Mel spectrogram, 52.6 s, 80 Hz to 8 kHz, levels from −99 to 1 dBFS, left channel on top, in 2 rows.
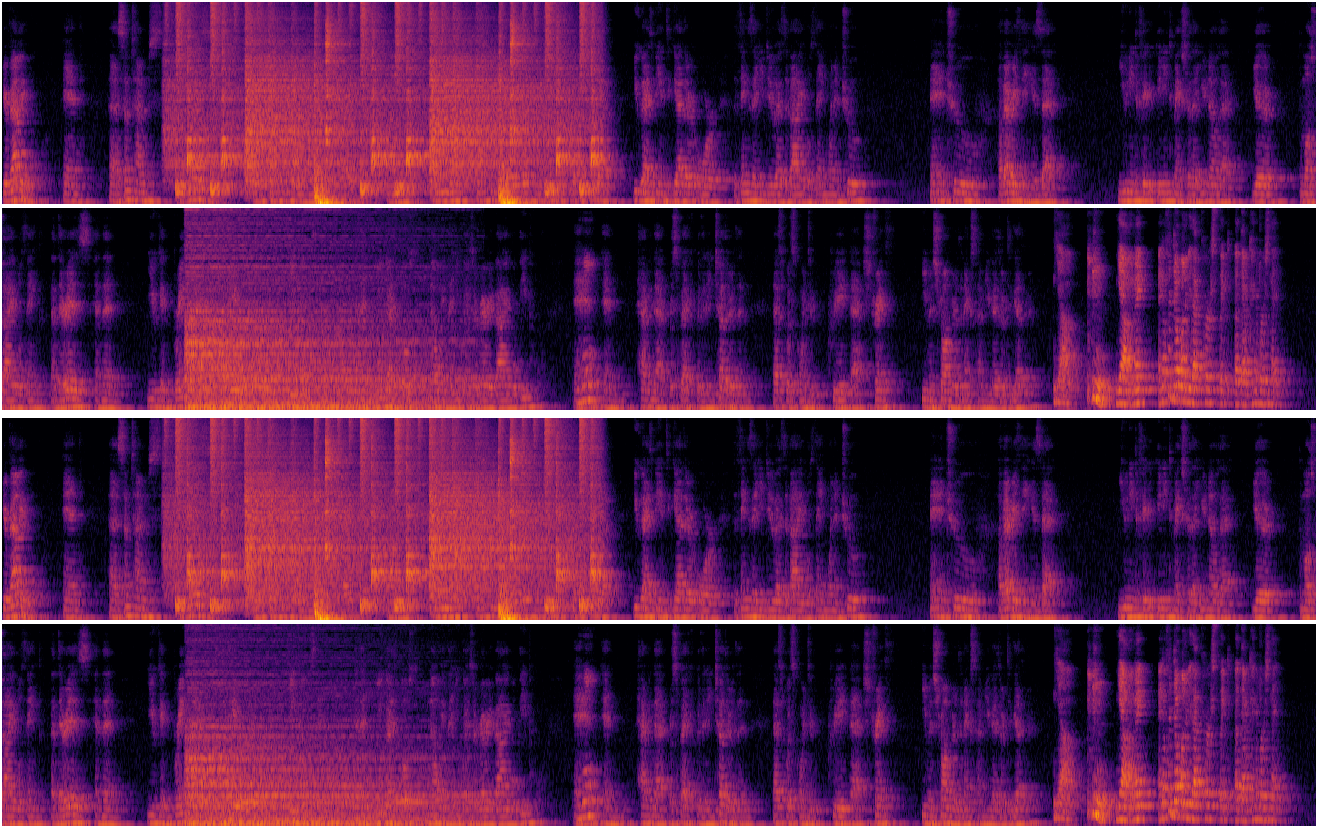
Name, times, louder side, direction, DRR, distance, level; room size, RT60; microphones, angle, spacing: voice 1, 0.0-0.7 1.2-1.6 2.1-3.2 3.5-4.3 5.0-7.1 7.7-8.2 8.6-9.2 9.5-12.2 12.6-14.3 14.6-17.2 18.6-19.6 19.9-21.1 22.3-24.6 25.0-25.4 25.9-28.5 29.2-31.6 32.0-32.8 33.3-37.1 37.7-41.2 41.7-42.5 42.8-44.0 44.7-46.9, equal, 15° right, -6 dB, 1.4 m, -42 dB
sound 1, 3.2-12.0, equal, 45° right, 1.2 m, -30 dB
sound 2, 29.9-35.9, left 1 dB, 80° left, 0.6 m, -36 dB
voice 2, 37.8-38.1 47.3-47.7 48.0-49.1 49.4-51.8, equal, 15° left, -5 dB, 0.5 m, -37 dB
3.7 x 3.2 x 2.5 m, 0.91 s
head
